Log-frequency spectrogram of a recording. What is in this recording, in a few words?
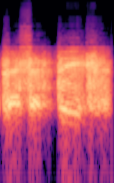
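Hungarian aircraft destroyed mood low, speech; War Thunder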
